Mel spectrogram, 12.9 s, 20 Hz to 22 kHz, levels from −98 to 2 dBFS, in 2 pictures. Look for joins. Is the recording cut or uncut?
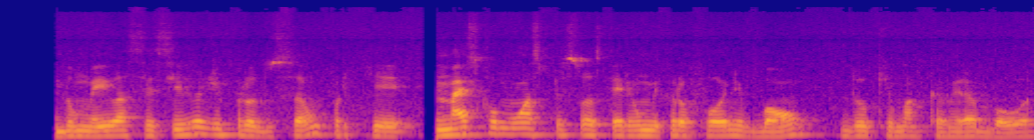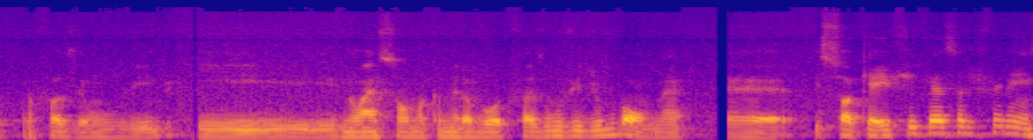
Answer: cut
